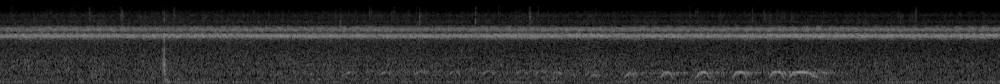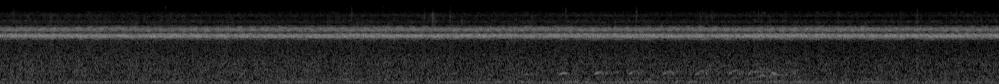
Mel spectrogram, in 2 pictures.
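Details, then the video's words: An early autumn night chorus of grass insects: a continuous shrill, steady ringing hum. Low trembling, rapidly pulsed hoots break in twice, once near the start and again toward the end. "초가을 밤부터 새벽까지 백색소음 풀벌레 소리"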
